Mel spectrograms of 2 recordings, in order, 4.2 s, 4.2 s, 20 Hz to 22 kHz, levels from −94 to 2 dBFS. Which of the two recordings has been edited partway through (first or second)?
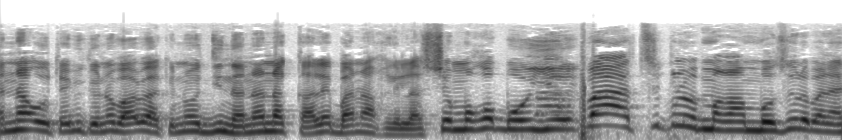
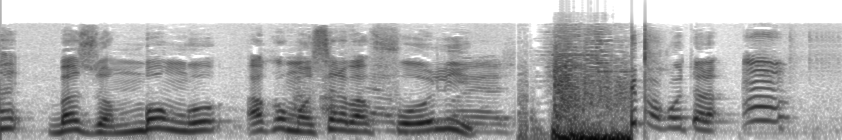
second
